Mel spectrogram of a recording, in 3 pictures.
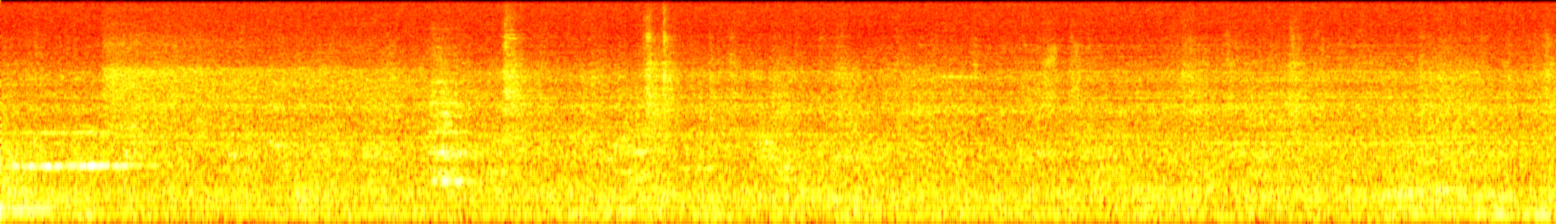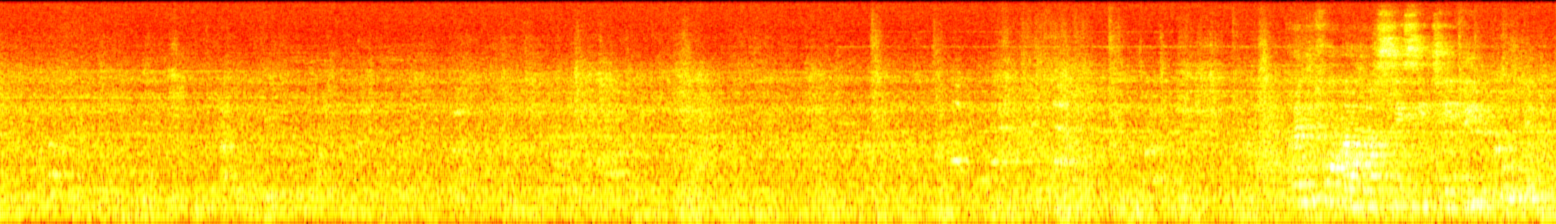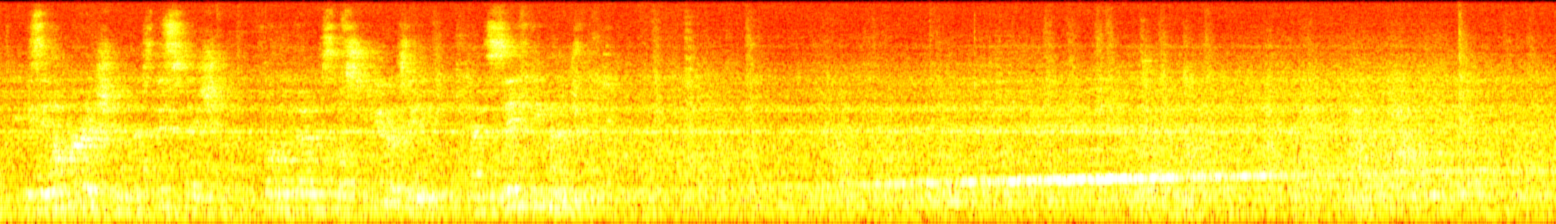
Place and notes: London, Stratford UK - Stratford, London Train Station - National Rail
Shotgun mic recording in Stratford Station, Freight Trains and Passenger Trains passing through the station. Very cold day.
